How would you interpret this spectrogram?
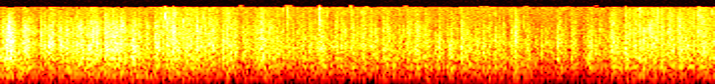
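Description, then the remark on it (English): Steady rain falls without pause, a dense hiss of drops pattering on a surface. No voices, just the constant wash of the downpour. “I'm hoping to get down the allotment tomorrow if this rain holds off.”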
